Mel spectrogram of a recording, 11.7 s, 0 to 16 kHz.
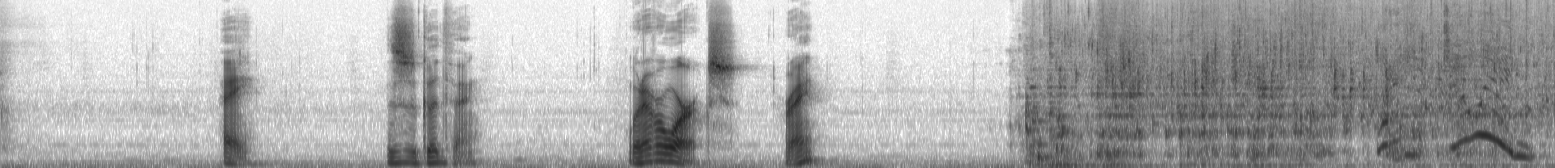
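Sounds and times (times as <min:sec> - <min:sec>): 
speech: 0:01.7 - 0:02.0, 0:02.9 - 0:03.7, 0:04.7 - 0:06.2, 0:07.7 - 0:08.0
toilet flushing: 0:07.6 - 0:11.6.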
